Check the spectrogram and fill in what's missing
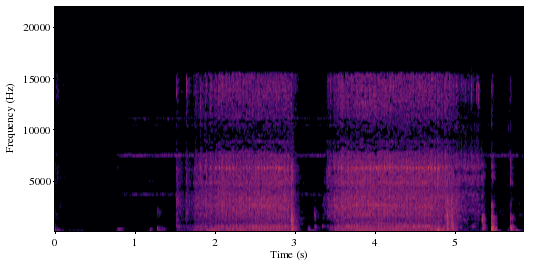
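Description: A sewing machine stitches a blouse in two rapid, loud runs separated by a short pause, with softer clicks and handling noises before and after.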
